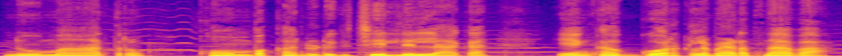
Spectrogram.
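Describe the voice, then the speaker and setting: A woman's voice: low-pitched, steady tone, quick pace, a little mellow, close to an everyday voice. A woman voicing a domineering, sarcastic older mother-in-law in a cartoon moral story, scolding with pointed rhetorical questions. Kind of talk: acted dialogue in an animated moral story. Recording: music behind the voice. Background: music.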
